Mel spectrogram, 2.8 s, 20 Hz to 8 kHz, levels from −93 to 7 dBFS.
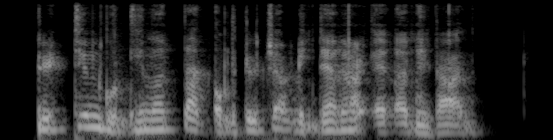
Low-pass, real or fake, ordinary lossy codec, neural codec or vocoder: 7.2 kHz; fake; Opus, 64 kbps; codec, 24 kHz, 1 kbps, SNAC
